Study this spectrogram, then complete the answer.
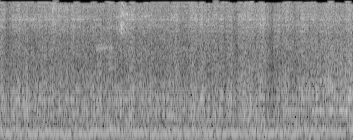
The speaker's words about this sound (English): And the noise you hear here is also our second powder coat booth.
